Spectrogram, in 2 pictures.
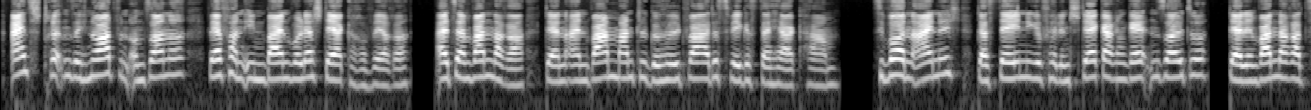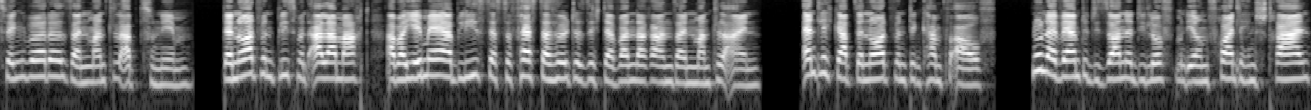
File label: female, 0 km/h, lombard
